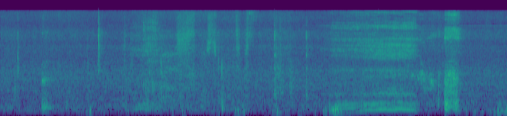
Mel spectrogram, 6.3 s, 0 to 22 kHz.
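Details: Sleeping man, reportedly aged 50, possibly with undiagnosed sleep apnea (garbled transcript), with reduced chest rise; irregular snorting snores with throaty rumbles, mixed with clicks and room noise: snoring.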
